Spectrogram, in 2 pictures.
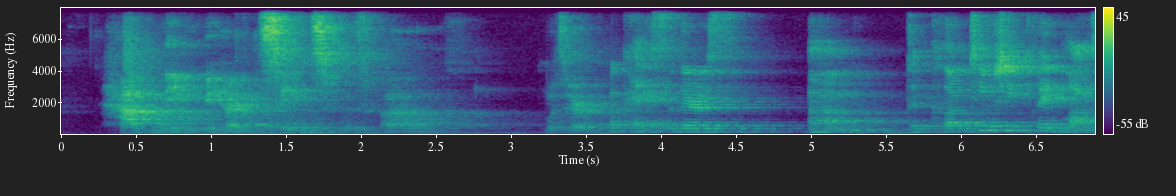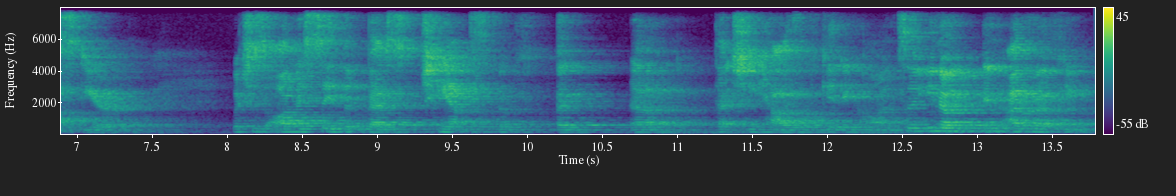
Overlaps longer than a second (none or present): none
